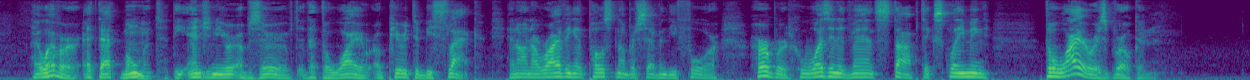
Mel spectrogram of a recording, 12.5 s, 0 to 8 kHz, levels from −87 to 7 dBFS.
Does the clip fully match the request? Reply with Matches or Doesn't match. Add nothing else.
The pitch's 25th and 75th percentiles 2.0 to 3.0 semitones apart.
Doesn't match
